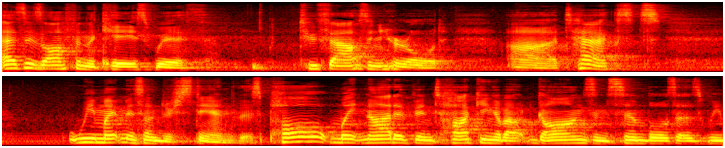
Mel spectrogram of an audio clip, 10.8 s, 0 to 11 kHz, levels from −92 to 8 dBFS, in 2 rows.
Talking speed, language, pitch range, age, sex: 135 wpm, English, 130-170 Hz, 30-49, male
